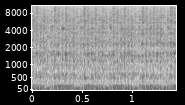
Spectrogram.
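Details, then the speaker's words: Chevrolet Corvette C4 finally started after being dead, deep loping idle missing beats like a cam and shaking badly; ugly misfire, owner suspects a spark problem. "the car finally got started and it's just having an ugly misfire as you hear it sounds"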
